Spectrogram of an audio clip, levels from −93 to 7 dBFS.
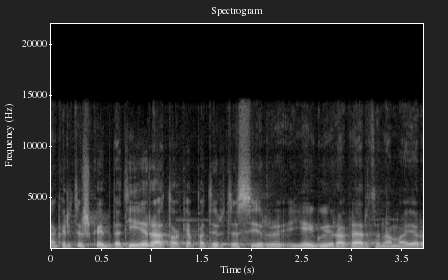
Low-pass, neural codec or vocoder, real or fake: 14.4 kHz; none; real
